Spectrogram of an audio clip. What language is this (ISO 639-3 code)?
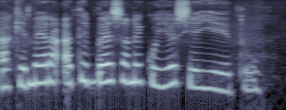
kik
